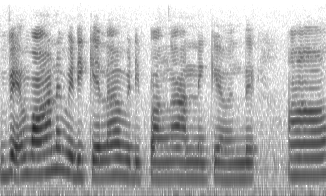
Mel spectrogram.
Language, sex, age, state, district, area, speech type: Tamil, female, 18-30, Tamil Nadu, Cuddalore, rural, spontaneous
